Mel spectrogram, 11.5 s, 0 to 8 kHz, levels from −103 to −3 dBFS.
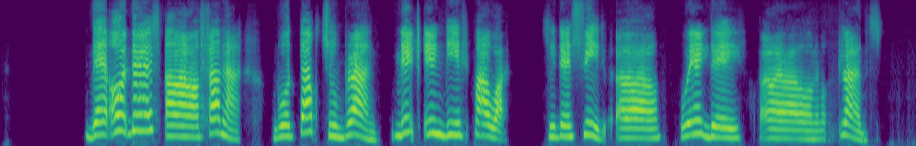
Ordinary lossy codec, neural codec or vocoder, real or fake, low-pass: none; codec, 16 kHz, 0.5 kbps, FreqCodec, larger model; fake; none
